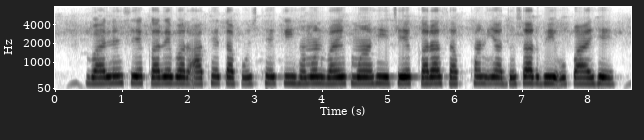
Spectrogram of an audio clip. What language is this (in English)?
Chhattisgarhi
